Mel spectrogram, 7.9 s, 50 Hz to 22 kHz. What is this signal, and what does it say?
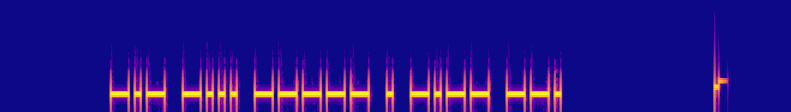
Morse code, heard as a keyed tone, about 20 wpm, 700 Hz. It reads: KB0EYG
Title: USA Call Signs 20wpm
